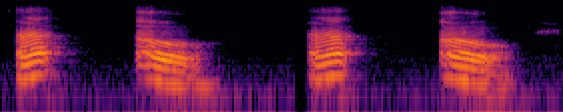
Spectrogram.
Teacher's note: It's like you're slightly strangling the O. Your throat is constricted a little bit. Like that. Sort of like the vowel has constipation or something.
